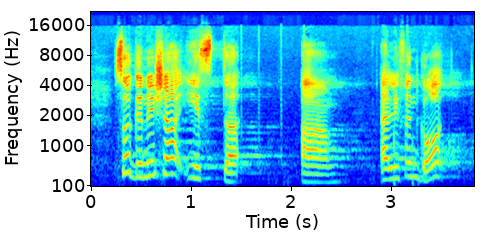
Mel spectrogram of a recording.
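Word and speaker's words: Ganesha: it's actually the figure of how do you pronounce that g g ganisha so ganisha is the um elephant god the Hindu god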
